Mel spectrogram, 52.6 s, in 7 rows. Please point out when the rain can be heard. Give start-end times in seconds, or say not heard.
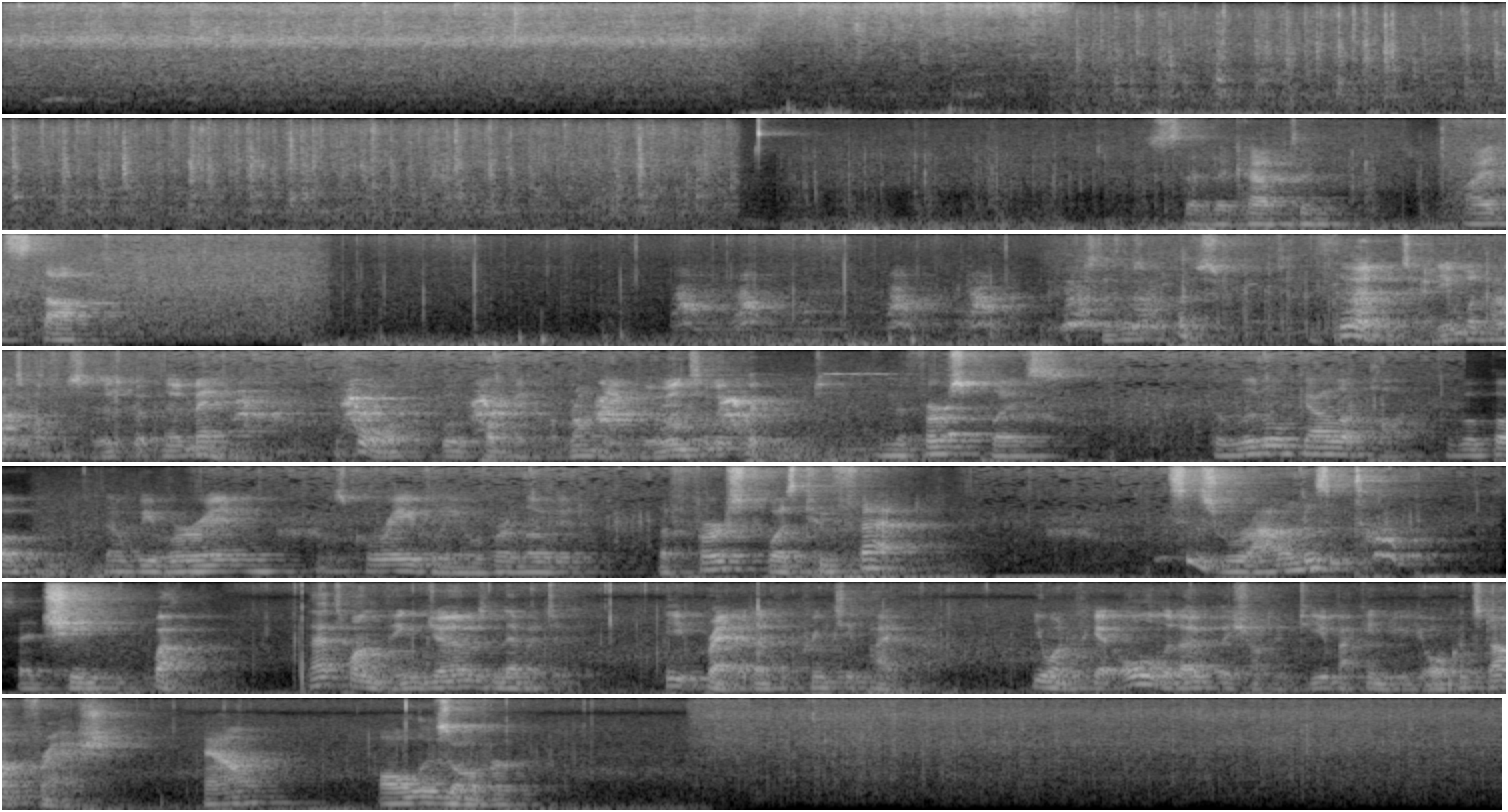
0.0-52.5.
